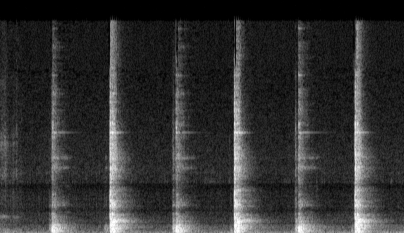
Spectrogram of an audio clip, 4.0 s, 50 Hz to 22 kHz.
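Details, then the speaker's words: 2005 Acura TL low/high beam headlight solenoid bench-tested with alligator clips from the car battery: crisp, even clicks about every 0.6 seconds as power switches on and off, confirming the solenoid works correctly. "so we can hear the solenoid turn on and off and that verifies that this is working correctly"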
